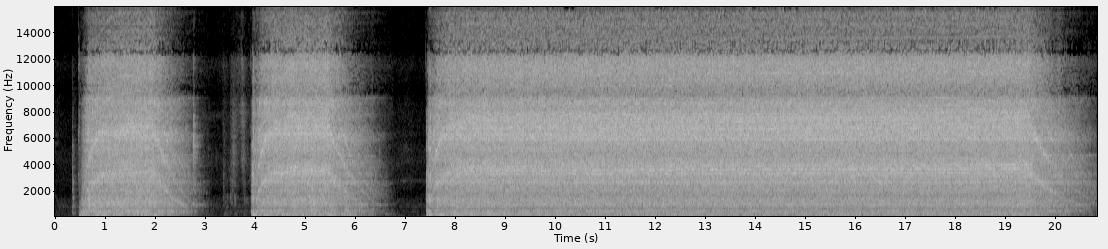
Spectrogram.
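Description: A blender making a smoothie whirs loudly in two short bursts, then runs in one long steady roar before cutting off.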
